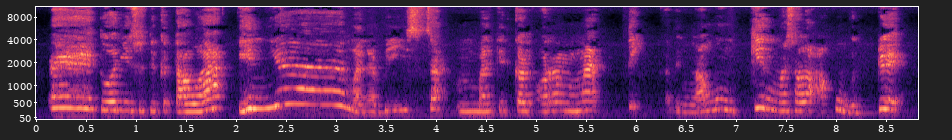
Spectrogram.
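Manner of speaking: high, scoffing disbelief; high mocking voice of the doubters; mocking crowd. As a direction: laugh him off: he can't raise the dead. The crowd mocks Jesus.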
